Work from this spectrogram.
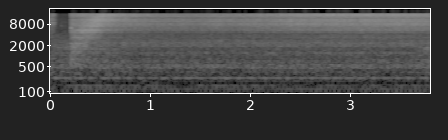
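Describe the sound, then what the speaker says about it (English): An airbrush sprays white paint that is starting to thicken, giving a steady, faint hissing rush of air that runs unbroken from start to finish after a brief louder burst at the start. "So this white is starting to set up because it's not spraying very well"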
